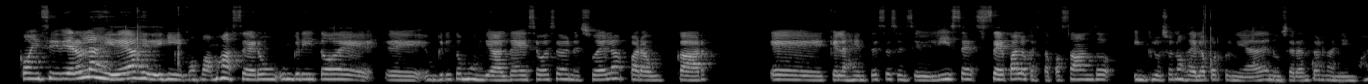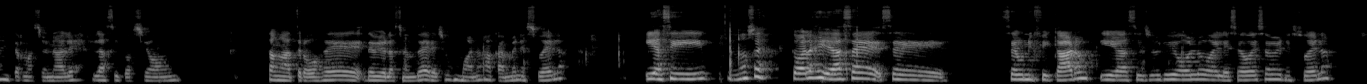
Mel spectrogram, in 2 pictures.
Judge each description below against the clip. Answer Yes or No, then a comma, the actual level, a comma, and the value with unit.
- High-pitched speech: Yes, high, 215 Hz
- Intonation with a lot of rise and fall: No, average, 3.5 semitones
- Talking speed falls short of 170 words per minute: Yes, average, 160 wpm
